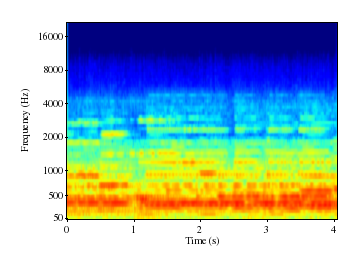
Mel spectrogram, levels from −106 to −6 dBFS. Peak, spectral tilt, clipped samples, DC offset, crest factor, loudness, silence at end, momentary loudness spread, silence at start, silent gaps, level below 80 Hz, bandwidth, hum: -10 dBFS; -10 dB/octave; under 0.1%; under 0.1%; 12 dB; -22 LUFS; 0 s; 3 LU; 0 s; none; -48 dBFS; 4.1 kHz; none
